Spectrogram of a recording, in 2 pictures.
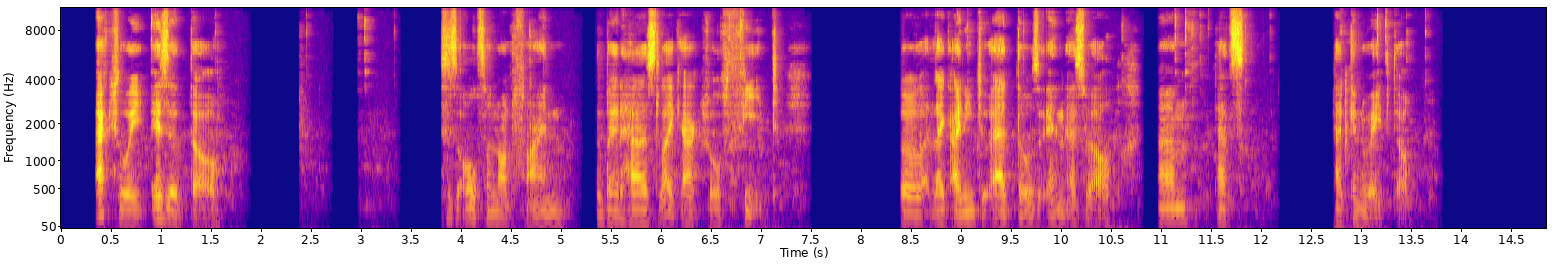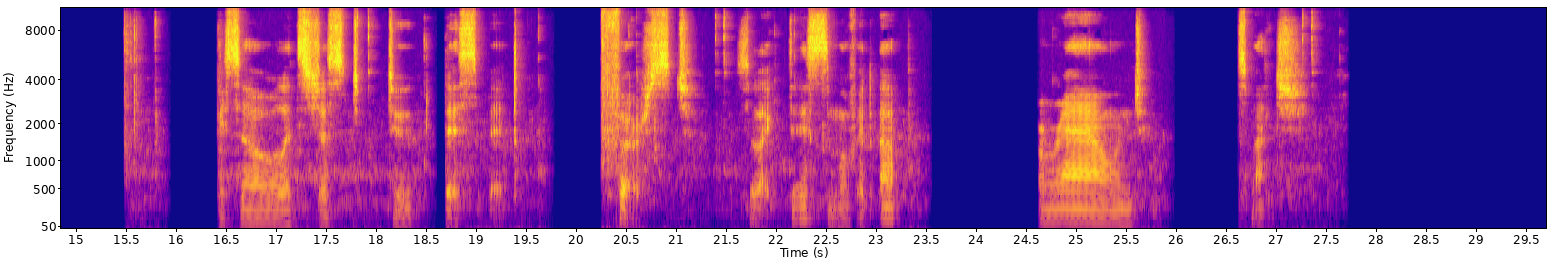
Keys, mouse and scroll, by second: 0.9 click, 1.5 middle click, 2.2 Tab, 2.4 middle click, 2.9 click, 3.3 middle click, 4.5 g, 7.1 middle click, 8.0 Tab, 8.7 shift+middle click, 9.2-9.6 scroll up 1, 9.6 middle click, 10.9-11.2 scroll down 2, 11.1 click, 11.3 middle click, 12.6 middle click, 13.1 click, 13.4 middle click, 13.9 shift+middle click, 14.5-15.0 scroll up 2, 15.3 g, 18.1 middle click, 19.8 shift+middle click, 20.3 Tab, 20.6 3, 20.8 middle click, 21.3 click, 21.7 middle click, 22.3 g, 27.6 middle click, 28.0 middle click, 28.9-29.4 scroll up 2, 29.3 Tab.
